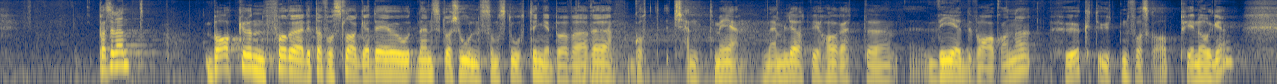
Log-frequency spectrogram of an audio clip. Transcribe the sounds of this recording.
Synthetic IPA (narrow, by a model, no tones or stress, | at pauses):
pʰɾɛs̬ɪd̪ɛnt̪ | bɑːk̚ɡɾʉnn̩fɔɾd̪ɛt̪ːəɑfɔʁslɑːɡəd̪ɛæɾjjʊd̪ɛnsɪ̥t̪ʉɑʃuːnn̩sɔmst̪uːʁt̪ʰɪŋːəbøɾʋæːɾəɡɔt̪ːçɛnt̪mɛnɛmlɪɑt̪ʋɪɦɑɾɛt̪ | ʋeːd̪ʋɑːɾɑnə | høːkt̪ʉːt̪nfɔɾskɑ̰ːpɪnɔɾɡə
